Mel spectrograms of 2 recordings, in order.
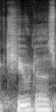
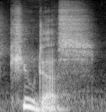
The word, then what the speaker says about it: Qdos: a social media guru to earn the necessary kudos points to attend? And can we please come to a consensus on how to pronounce kudos?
